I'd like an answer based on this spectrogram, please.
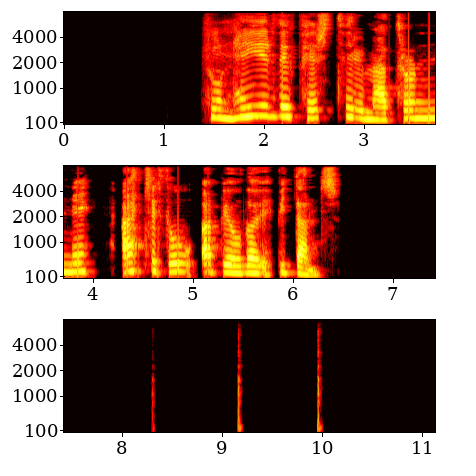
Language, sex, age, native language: Icelandic, female, 70-79, Icelandic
